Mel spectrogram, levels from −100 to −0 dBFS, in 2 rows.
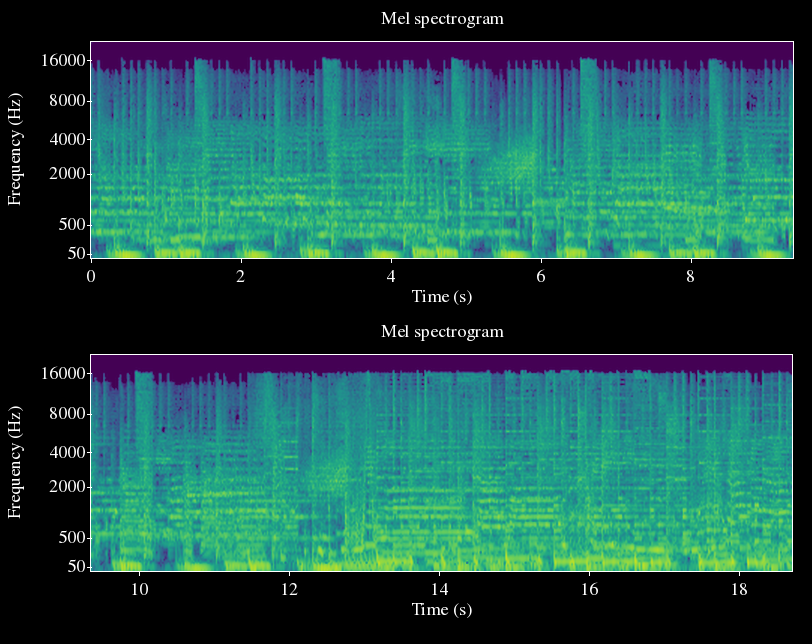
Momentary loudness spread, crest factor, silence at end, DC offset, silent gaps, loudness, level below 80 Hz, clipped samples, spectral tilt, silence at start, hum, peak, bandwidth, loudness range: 5 LU; 16 dB; 0 s; under 0.1%; none; -19 LUFS; -24 dBFS; under 0.1%; -4 dB/octave; 0 s; none; -2 dBFS; 17 kHz; 4 LU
